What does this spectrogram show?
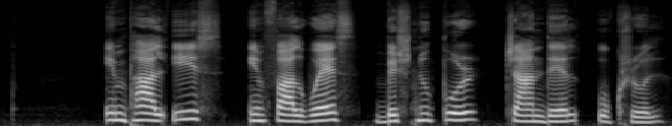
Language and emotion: Manipuri, neutral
